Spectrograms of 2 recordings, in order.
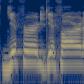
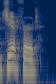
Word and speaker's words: Giffard: It's Giffard. I don't know how they're going to pronounce it, but yeah. It's definitely not Gifford.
